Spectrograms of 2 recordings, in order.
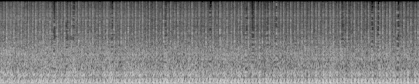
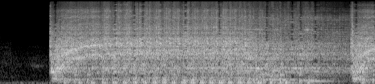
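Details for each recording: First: Snow blower small single-cylinder engine in the carburetor-jet no-start fix after summer storage: steady fast putter with even firing, no misses or surging; running normally. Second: Snow blower engine at first start after summer storage: it catches abruptly, runs briefly with a rising whine, dips and picks up again. The owner says the carburetor's tiny jet holes clog in storage; the carb bowl was drained and the fuel valve cycled.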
